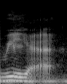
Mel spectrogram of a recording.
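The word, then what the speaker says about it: R'lyeh: speaks of the mighty entity hibernating within Riia. And that's how you pronounce it.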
